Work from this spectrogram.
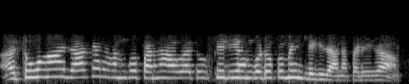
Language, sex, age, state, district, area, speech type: Urdu, female, 18-30, Bihar, Saharsa, rural, conversation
